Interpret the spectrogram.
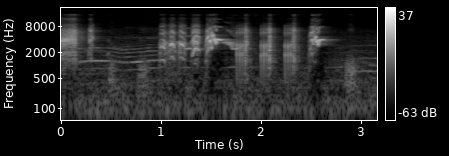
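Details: Short burst of starling lure song: a steady held whistle, then a cluster of harsh, buzzy squawks mixed with sharp upward whistles, a brief gap and a final scratchy note.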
